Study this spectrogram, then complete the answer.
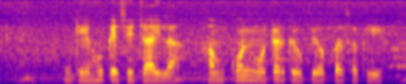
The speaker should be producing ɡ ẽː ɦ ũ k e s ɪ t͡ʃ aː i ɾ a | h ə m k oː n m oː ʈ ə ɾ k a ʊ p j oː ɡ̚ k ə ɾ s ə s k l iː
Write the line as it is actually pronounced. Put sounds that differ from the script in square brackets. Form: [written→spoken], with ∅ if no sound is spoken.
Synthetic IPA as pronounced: ɡ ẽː ɦ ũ k e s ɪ t͡ʃ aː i [ɾ→l] a | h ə m k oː n m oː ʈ ə ɾ k [a→e] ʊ p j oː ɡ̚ k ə ɾ s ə [s→∅] k l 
